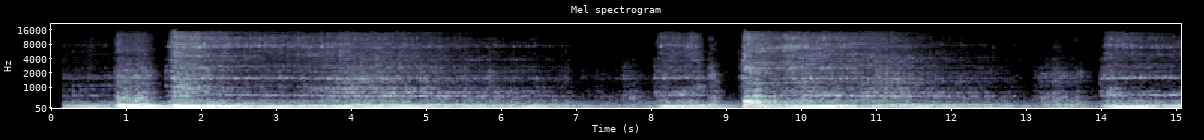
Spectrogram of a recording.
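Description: A tiger roars in deep, rumbling bursts that swell and fade over a steady low growl.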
